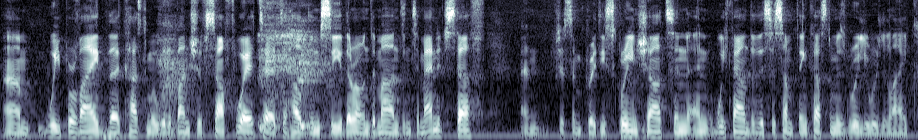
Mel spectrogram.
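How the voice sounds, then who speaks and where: This man talks at a very fast pace with hardly any pauses. His pitch is fairly low and varies in an ordinary way. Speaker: startup founder pitching. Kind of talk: startup pitch presentation. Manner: hesitant, many fillers.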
